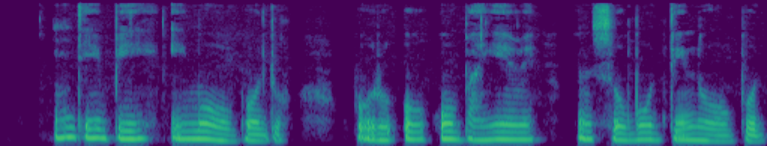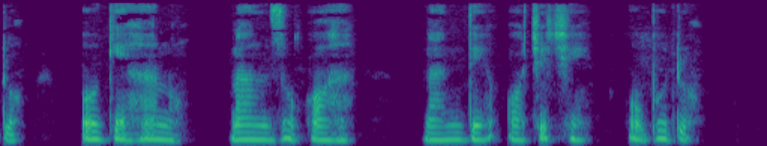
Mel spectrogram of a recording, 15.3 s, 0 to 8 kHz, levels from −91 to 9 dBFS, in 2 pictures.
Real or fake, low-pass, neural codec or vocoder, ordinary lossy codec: real; 7.2 kHz; none; MP3, 48 kbps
